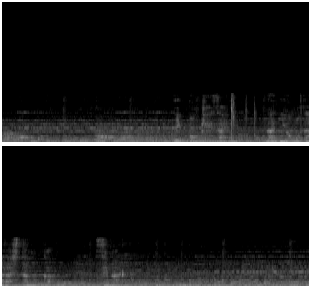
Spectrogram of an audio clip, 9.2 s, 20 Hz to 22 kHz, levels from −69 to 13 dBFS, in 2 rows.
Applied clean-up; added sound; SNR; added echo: none; Dog; 11 dB; reverberation time 0.9 s.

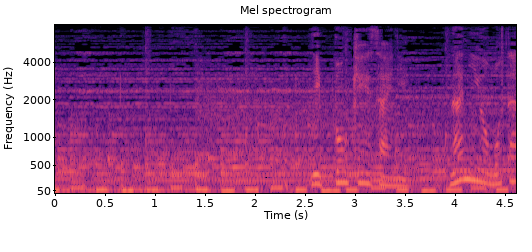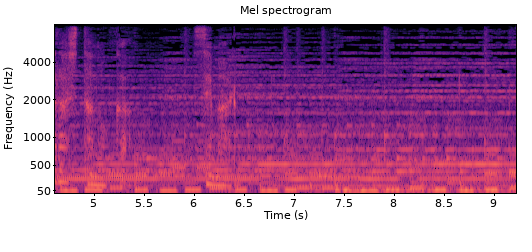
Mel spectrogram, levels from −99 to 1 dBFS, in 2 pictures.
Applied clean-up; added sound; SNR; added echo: none; none; none; none.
